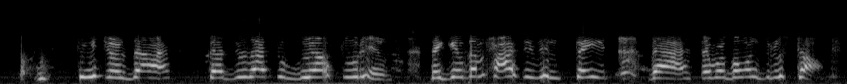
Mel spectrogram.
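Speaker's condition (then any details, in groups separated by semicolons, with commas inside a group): Cerebral palsy; sometimes hard to talk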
